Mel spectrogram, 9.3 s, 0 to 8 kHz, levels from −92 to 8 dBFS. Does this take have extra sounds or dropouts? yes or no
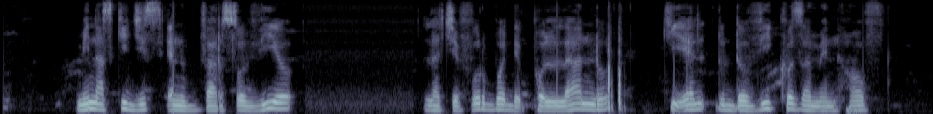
no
